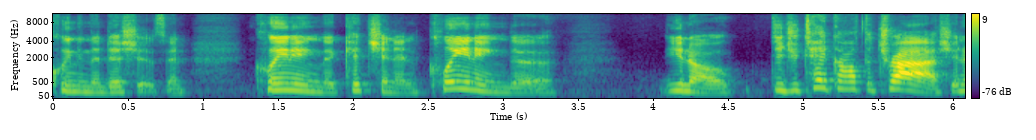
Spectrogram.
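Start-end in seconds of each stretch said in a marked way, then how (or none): 4.8-6.0 loud, nagging, scolding yell, mother voice. Retelling how a mother came home demanding a clean house: imitating mom yelling. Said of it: "she'd start yelling at us".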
